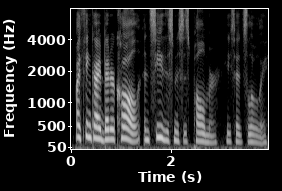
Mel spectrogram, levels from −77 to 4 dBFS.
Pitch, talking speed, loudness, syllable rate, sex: 190 Hz, 215 wpm, -18 LUFS, 4.8 syllables/s, female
